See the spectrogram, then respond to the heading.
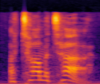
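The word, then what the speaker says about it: Autómata: I'm pronouncing that right um how is it pronounced automata automata okay um so look it up because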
